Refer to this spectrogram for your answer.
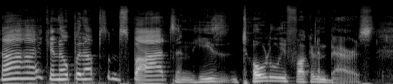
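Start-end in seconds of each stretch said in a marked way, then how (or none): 0.0-1.8 mock laughing through words, very high. Retelling a woman's answer to his question about personal training: retelling her laughing reply. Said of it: "she's laughing and she's like".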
